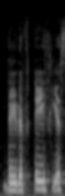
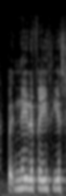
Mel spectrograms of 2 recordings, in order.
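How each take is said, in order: First: Said in the usual way. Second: Playful emphatic repeat of the name Native Atheist; name said again with more push. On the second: Shown as a demonstration. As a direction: give the name an emphatic second go. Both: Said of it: "Sometimes I say your name twice".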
